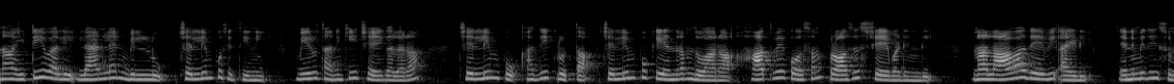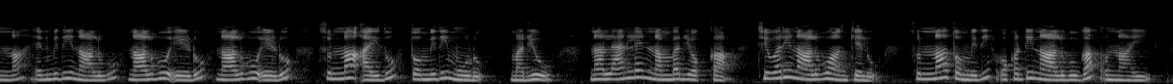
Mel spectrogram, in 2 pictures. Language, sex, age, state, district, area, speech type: Telugu, female, 30-45, Andhra Pradesh, Krishna, urban, read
